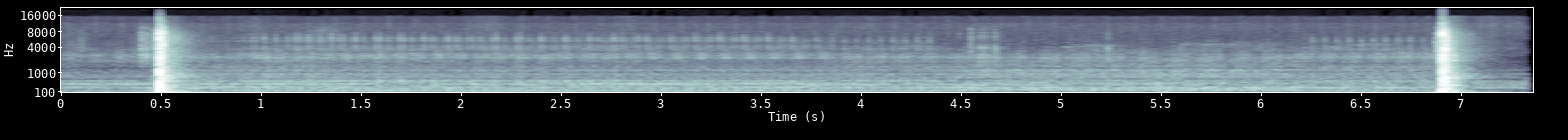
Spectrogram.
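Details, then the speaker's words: RGB gaming PC case fan with sealed sleeve bearing, tested before repair: quiet steady hum with a faint buzzing rattle; fan vibrates from dust and old sticky grease in the bearing, fixed by opening, cleaning and lubricating. "The fan vibrates and makes a strange sound If it spins on the base, vibrations will make noise in the PC"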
